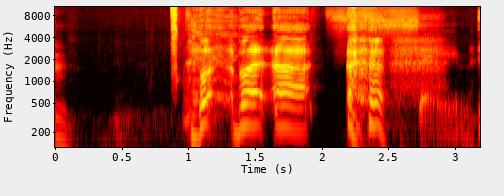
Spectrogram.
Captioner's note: Glenn laughing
